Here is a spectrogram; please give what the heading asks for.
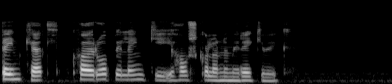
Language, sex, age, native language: Icelandic, female, 20-29, Icelandic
